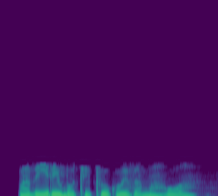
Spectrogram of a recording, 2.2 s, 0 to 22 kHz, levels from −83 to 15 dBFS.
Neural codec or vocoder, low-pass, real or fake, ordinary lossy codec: autoencoder, 44.1 kHz, a latent of 192 numbers a frame, MeloTTS; 3.6 kHz; fake; MP3, 24 kbps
